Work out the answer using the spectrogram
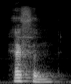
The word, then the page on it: heave: American English; [hiːv]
